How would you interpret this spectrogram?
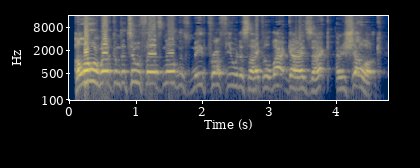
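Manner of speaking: high, loud show-host intro; announcer voice. Acted. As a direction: belt the intro out like a presenter. Another intro take.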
